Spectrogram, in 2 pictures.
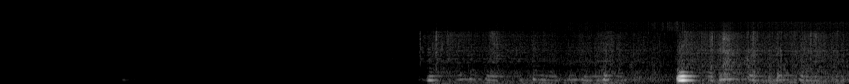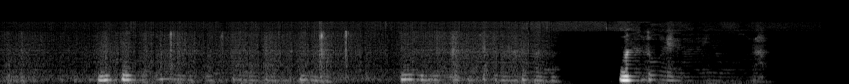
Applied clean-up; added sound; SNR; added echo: neural mask model DeepFilterNet 3.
